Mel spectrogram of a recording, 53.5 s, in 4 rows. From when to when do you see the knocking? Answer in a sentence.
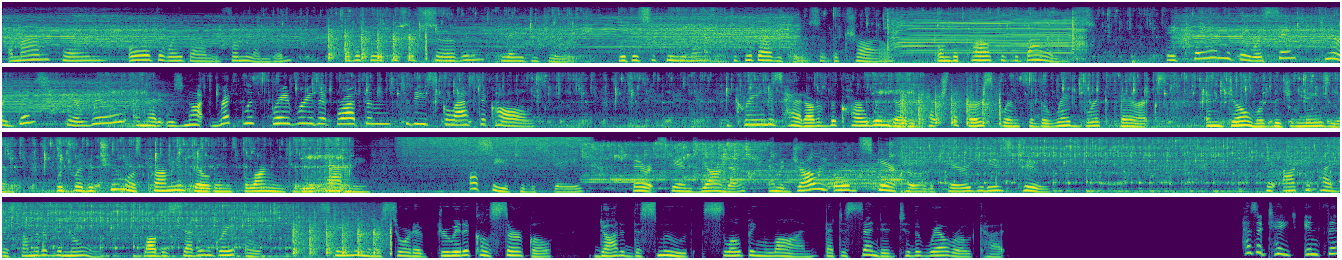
The knocking can be heard from 3.2 to 4.3 s, from 22.4 to 23.4 s and from 43.0 to 44.0 s.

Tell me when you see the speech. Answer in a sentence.
You can hear the speech from 0.0 to 10.9 s, from 11.7 to 18.8 s, from 20.6 to 30.4 s, from 31.4 to 37.2 s, from 39.4 to 50.2 s and from 52.5 to 53.4 s.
